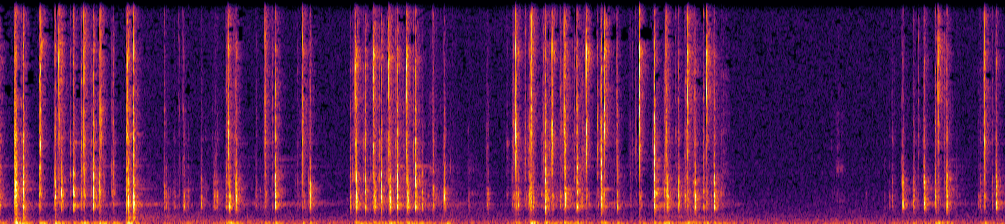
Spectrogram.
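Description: Fast typing with fingertips and long nails on a full-size pink plastic opto-mechanical gaming keyboard produces dense, bright, clicky key taps in quick bursts. The taps are short and sharp, with brief pauses between runs and a longer quiet gap near the end before a final flurry of keystrokes.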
